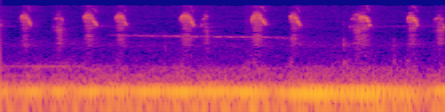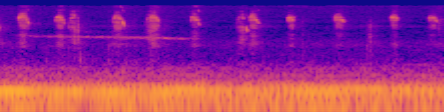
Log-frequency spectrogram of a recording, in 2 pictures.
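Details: Tiny naked kingfisher young being given fish by an adult: fast piercing chip notes roughly three a second, with faint level whistled tones in between and a low hum.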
